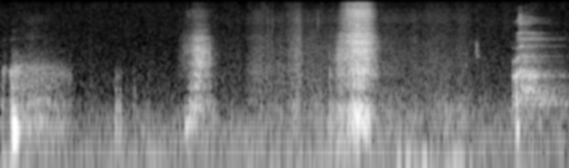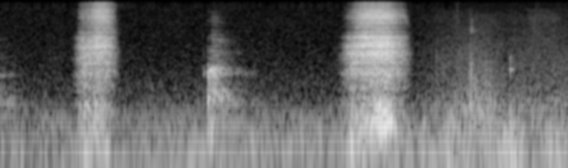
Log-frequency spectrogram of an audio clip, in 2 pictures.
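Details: Repeated sneezing: about seven soft sneezes and sniffs muffled into a down comforter while in bed. The nose is sensitive after being out in freezing, windy winter weather, and the person fears coming down with a cold.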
